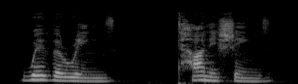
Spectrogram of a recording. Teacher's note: 这两个都是后鼻音结尾的后鼻音属于浊辅音所以后面加的 S 都读浊辅音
